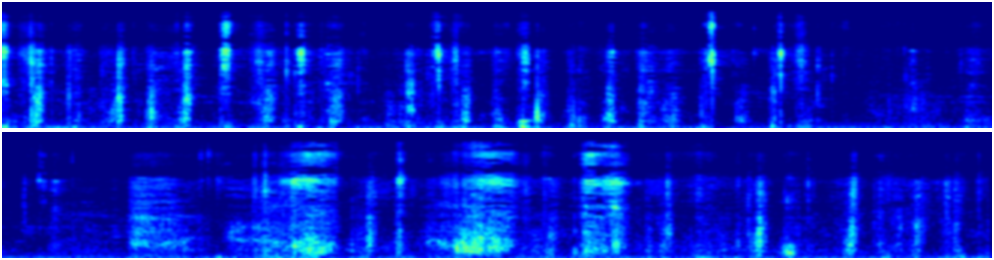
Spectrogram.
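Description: Close-miked chewing of spicy noodle soup with enoki mushrooms: many short wet smacking clicks throughout, with three longer slurping sounds in the middle.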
